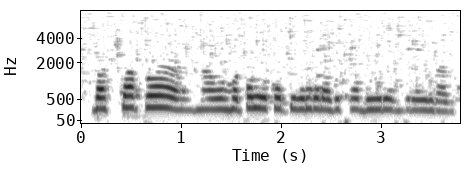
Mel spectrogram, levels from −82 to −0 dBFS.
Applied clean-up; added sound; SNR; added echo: classical method Wiener filter.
